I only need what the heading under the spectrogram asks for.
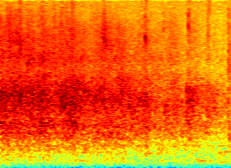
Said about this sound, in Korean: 주님께 감사의 박수 드립니다.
